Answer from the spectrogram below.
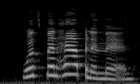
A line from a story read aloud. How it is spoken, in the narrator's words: he said sharply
